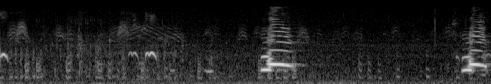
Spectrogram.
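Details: Whooper swans calling on a lake alongside pintail ducks, recorded at medium close range: two loud, brassy honks with rich overtones stand out about two seconds apart, over softer scattered calls and faint higher notes in the background.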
